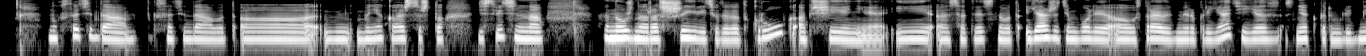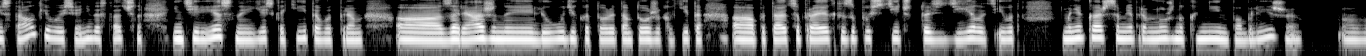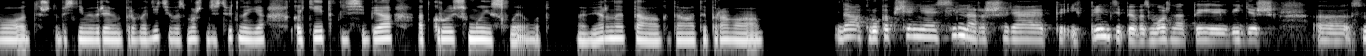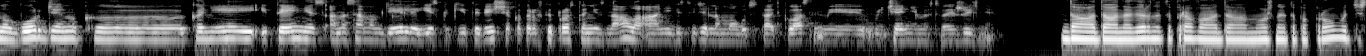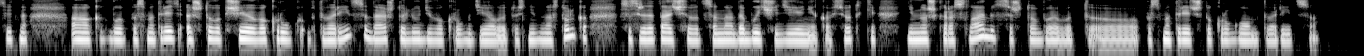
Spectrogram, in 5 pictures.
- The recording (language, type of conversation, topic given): Russian, advice, Как найти смысл жизни вне карьеры?
- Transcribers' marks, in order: tapping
